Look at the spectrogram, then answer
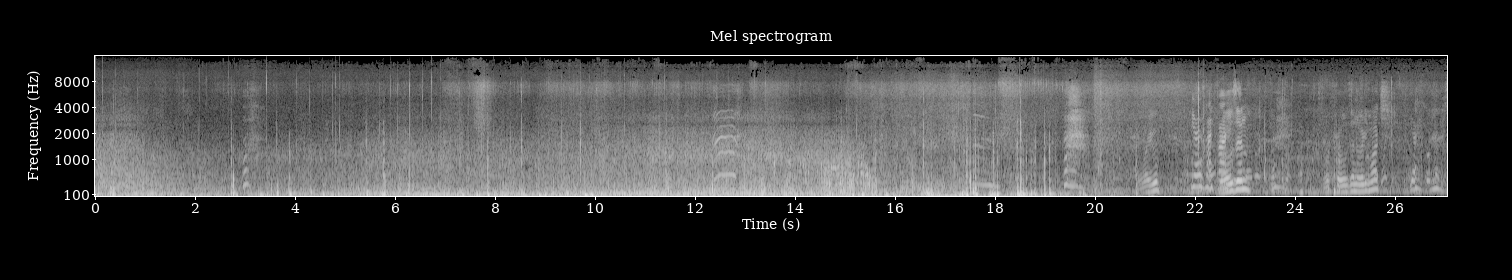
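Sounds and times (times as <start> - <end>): wind buffeting microphone: 0.0 - 21.3
person crying out: 12.3 - 13.0.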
